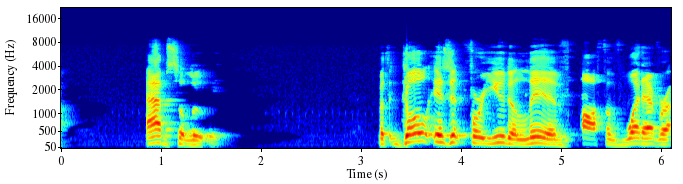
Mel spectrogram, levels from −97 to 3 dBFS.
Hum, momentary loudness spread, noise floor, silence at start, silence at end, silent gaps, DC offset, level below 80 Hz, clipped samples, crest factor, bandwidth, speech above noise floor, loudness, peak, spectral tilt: none; 9 LU; -78 dBFS; 0.85 s; 0 s; none; under 0.1%; -74 dBFS; under 0.1%; 18 dB; 8 kHz; 62 dB; -17 LUFS; 0 dBFS; -5.5 dB/octave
